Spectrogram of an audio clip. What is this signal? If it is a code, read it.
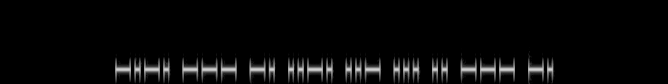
Morse code, heard as a keyed tone, about 25 wpm, 700 Hz. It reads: CONFUSION
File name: practice / 25wpm / 9 Letter Words - First 3 Letters Given - 25wpm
